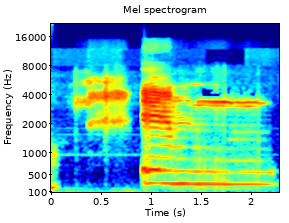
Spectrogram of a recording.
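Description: A woman's voice: a short breathy hiss, then a long drawn-out vowel held at one steady pitch for over a second, a hesitation sound between sentences.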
